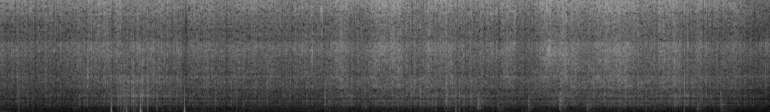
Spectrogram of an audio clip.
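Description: Finely chopped onions, two large ones, frying in three tablespoons of mustard oil for fish cutlets, a steady loud sizzle broken by several sharp scraping clicks of a spoon early on.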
